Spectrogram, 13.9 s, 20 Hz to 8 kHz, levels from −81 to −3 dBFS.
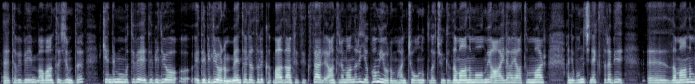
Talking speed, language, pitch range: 125 wpm, Turkish, 195-240 Hz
